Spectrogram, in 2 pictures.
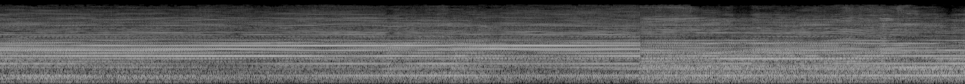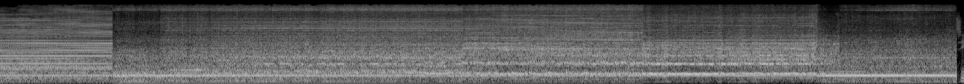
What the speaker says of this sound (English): let's head over to the jointer and the bandsaw and see if we can't make this into something a little bit more manageable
